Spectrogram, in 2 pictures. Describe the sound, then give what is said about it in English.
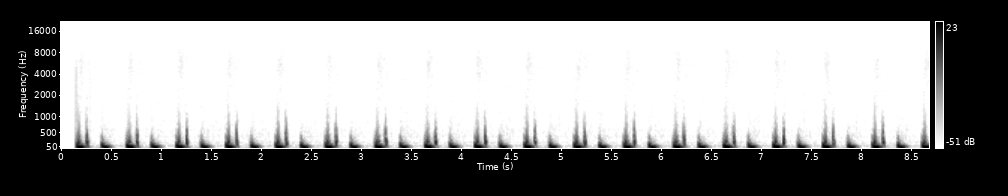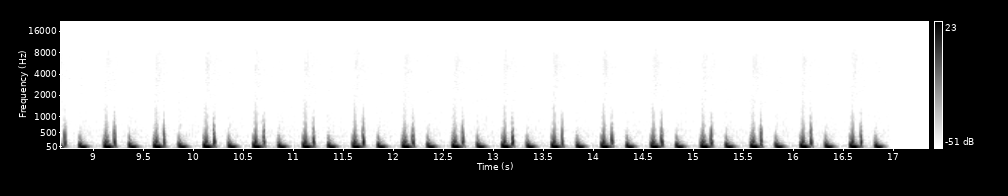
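Simulated dog heartbeat with an aortic ejection sound from aortic valve stenosis, at 120 beats per minute: a fast, steady train of low thumps in a lub-click-dup cadence that repeats evenly throughout, with no voices. “We will now listen at the aortic valve region to an aortic ejection sound as it might sound in a dog with aortic valve stenosis.”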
